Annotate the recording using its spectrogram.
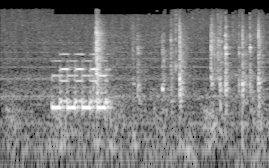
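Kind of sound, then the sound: signal or alarm, telephone ringing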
